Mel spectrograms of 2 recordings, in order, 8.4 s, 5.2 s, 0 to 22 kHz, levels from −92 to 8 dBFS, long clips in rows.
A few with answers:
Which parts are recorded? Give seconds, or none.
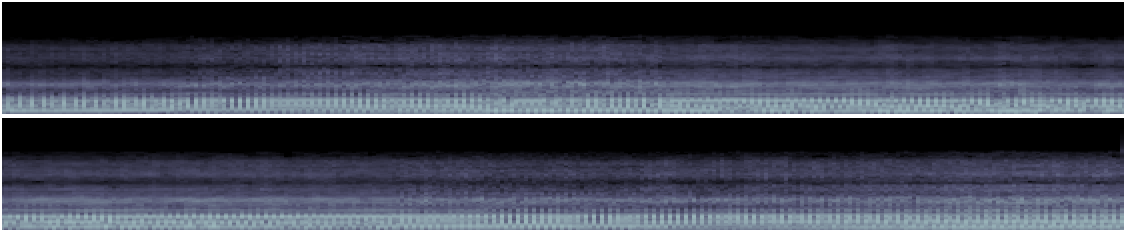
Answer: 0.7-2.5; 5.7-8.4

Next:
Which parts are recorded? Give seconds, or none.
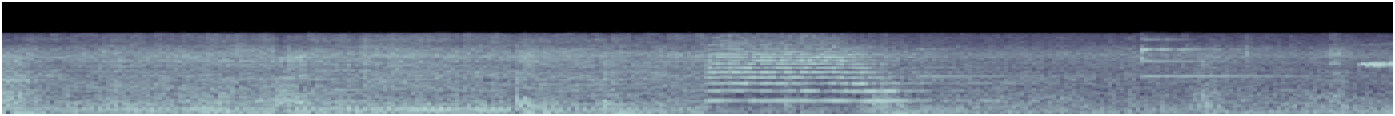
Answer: 2.8-5.2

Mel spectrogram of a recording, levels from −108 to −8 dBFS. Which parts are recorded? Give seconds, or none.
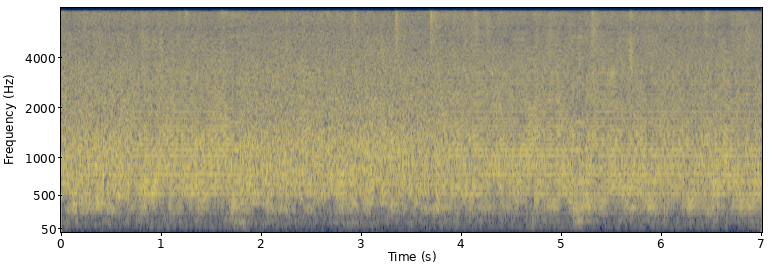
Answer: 0.0-0.7; 1.8-3.8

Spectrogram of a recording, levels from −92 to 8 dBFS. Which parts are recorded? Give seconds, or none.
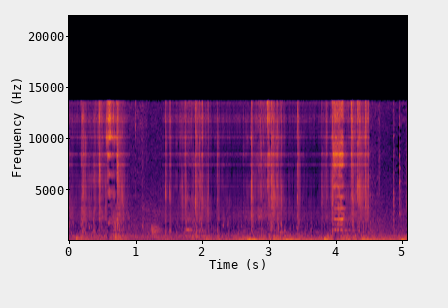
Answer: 0.9-1.4; 4.5-5.1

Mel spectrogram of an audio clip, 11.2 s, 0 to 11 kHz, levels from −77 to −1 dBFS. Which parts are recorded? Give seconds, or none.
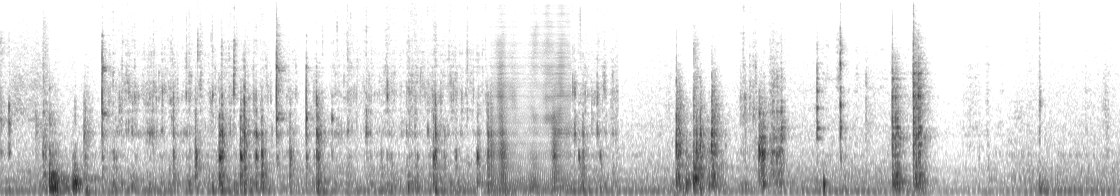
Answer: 0.0-4.9; 5.7-11.2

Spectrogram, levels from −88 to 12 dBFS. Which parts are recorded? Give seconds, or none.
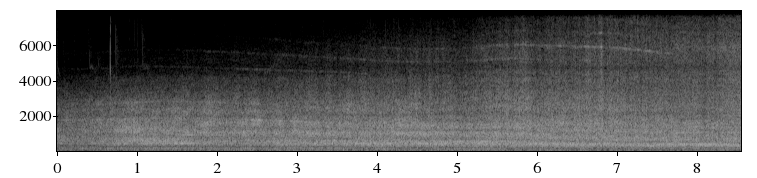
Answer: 0.0-7.7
